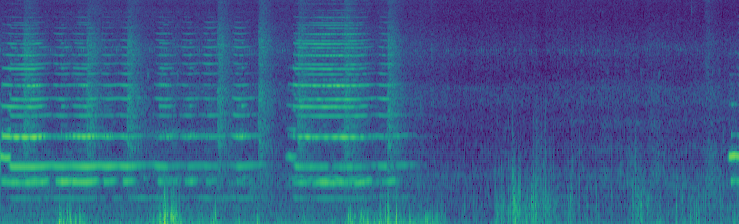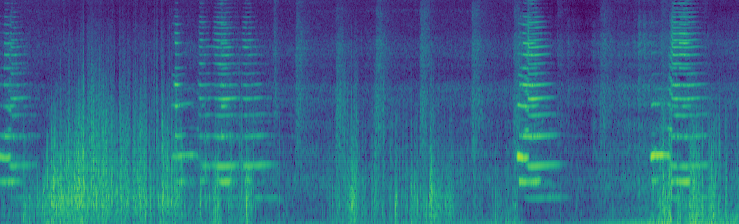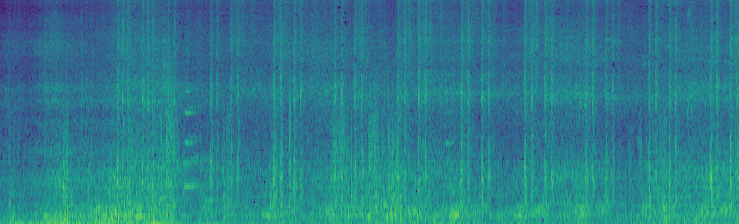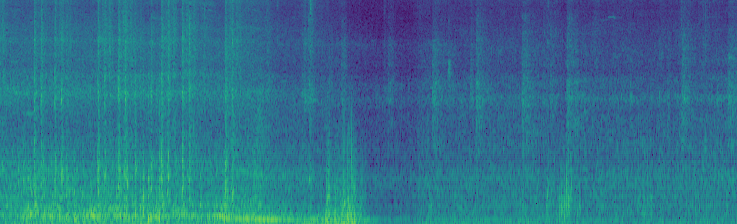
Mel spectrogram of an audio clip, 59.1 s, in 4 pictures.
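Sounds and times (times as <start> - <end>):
train horn blasts: 0.0 - 8.4, 14.5 - 15.7, 18.1 - 20.4, 25.0 - 26.2, 27.8 - 29.2, 32.6 - 33.9
diesel locomotive passing: 0.0 - 59.0
train wheels clattering on rails: 4.0 - 6.2, 6.9 - 59.0.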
